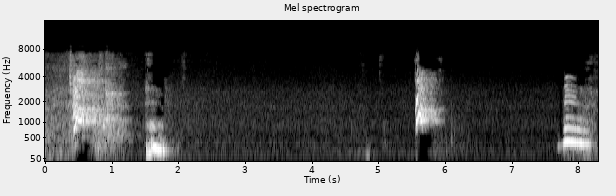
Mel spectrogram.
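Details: Maltese puppy giving a few short, sharp yips and barks in separate bursts with long quiet gaps between them, ending on a higher, tonal whining yelp.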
